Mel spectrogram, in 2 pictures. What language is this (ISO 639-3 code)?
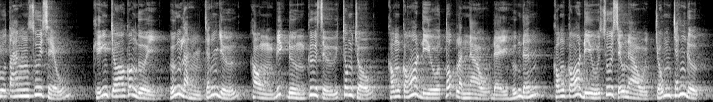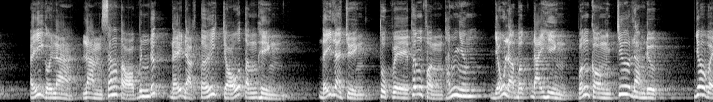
vie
